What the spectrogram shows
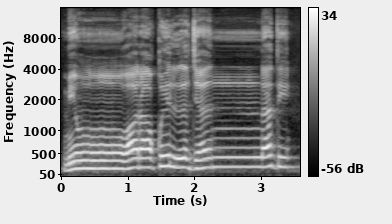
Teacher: پہلا ہم نے غنہ کیا ہے ادغام یرملون کا، اور دوسرا ہم نے غنہ کیا ہے نون مشدد کا، کیونکہ نون مشدد میں بھی ہمیشہ غنہ ہوتا ہے اور ادغام یرملون میں بھی ہم نے غنہ کرنا ہے، فلہٰذا یہاں دو غنے ہو گئے، میوں ورق الجنتی۔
